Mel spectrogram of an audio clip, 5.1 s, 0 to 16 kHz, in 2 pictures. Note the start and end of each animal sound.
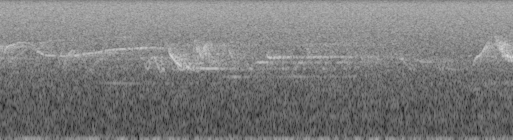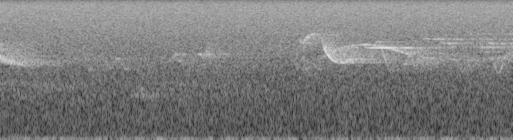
0.0s-0.9s: Eastern Wood-Pewee (Contopus virens)
0.0s-5.1s: Red-eyed Vireo (Vireo olivaceus)
0.7s-1.9s: Hermit Thrush (Catharus guttatus)
2.2s-2.8s: Great Crested Flycatcher (Myiarchus crinitus)
4.1s-4.6s: Eastern Wood-Pewee (Contopus virens)
4.1s-4.4s: Great Crested Flycatcher (Myiarchus crinitus)
4.3s-5.1s: Hermit Thrush (Catharus guttatus)

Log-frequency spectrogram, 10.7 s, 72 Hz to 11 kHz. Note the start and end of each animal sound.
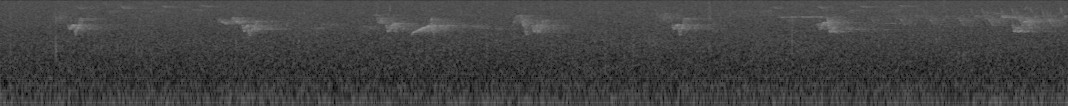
0.0s-10.5s: Red-eyed Vireo (Vireo olivaceus)
0.5s-2.4s: Blackburnian Warbler (Setophaga fusca)
4.0s-4.7s: Great Crested Flycatcher (Myiarchus crinitus)
7.3s-9.4s: Blackburnian Warbler (Setophaga fusca)
7.3s-8.6s: Black-throated Green Warbler (Setophaga virens)
8.3s-10.7s: Ovenbird (Seiurus aurocapilla)

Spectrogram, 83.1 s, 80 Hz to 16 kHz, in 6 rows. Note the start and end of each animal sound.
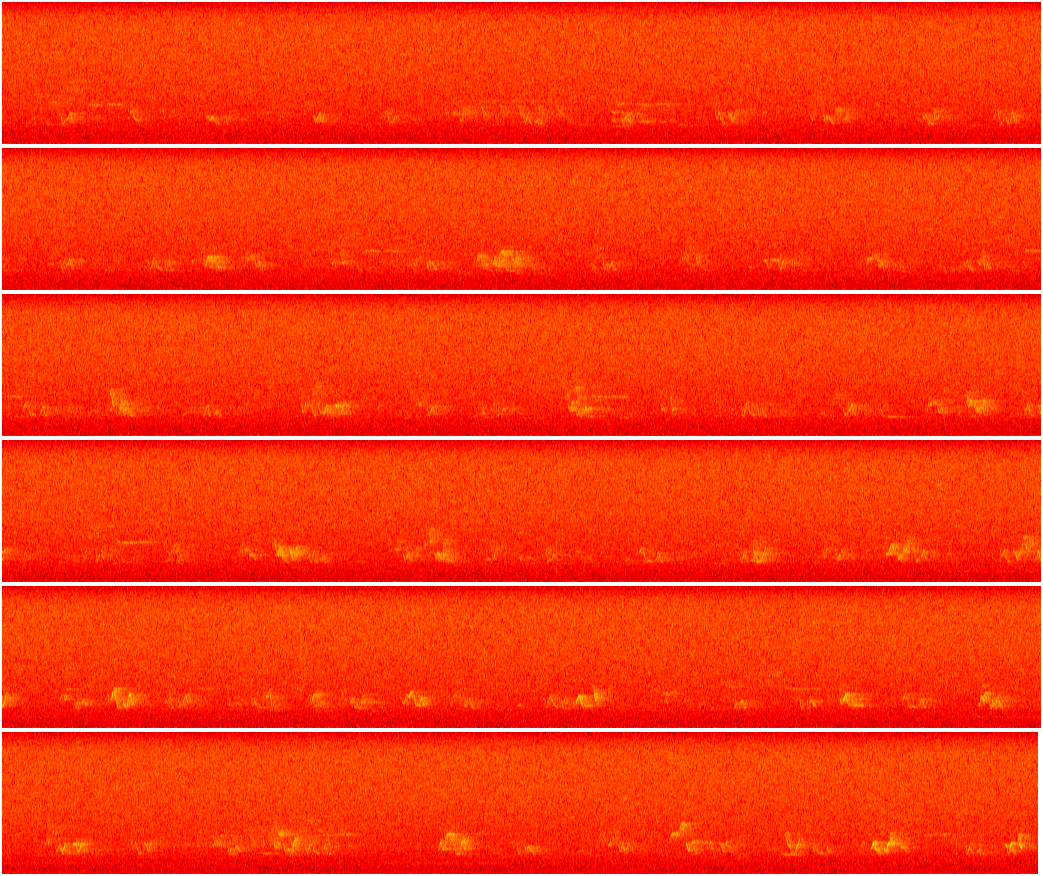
0.0s-1.0s: Red-eyed Vireo (Vireo olivaceus)
0.8s-1.8s: Black-throated Green Warbler (Setophaga virens)
1.4s-83.1s: Red-eyed Vireo (Vireo olivaceus)
5.9s-7.6s: Ovenbird (Seiurus aurocapilla)
7.7s-9.0s: Black-throated Green Warbler (Setophaga virens)
18.0s-19.3s: Black-throated Green Warbler (Setophaga virens)
26.9s-28.1s: Black-throated Green Warbler (Setophaga virens)
34.9s-36.3s: Black-throated Green Warbler (Setophaga virens)
39.4s-40.0s: Hermit Thrush (Catharus guttatus)
42.5s-43.7s: Black-throated Green Warbler (Setophaga virens)
65.2s-66.8s: Black-throated Green Warbler (Setophaga virens)
73.1s-74.1s: Black-throated Green Warbler (Setophaga virens)
80.9s-82.0s: Black-throated Green Warbler (Setophaga virens)

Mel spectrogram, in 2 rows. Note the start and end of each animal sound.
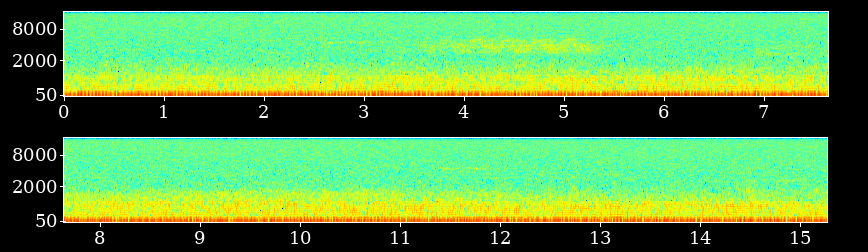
2.5s-3.1s: Black-throated Green Warbler (Setophaga virens)
3.6s-5.4s: Ovenbird (Seiurus aurocapilla)
6.7s-7.5s: Red-winged Blackbird (Agelaius phoeniceus)
11.3s-11.9s: Black-throated Green Warbler (Setophaga virens)
14.4s-15.0s: Red-winged Blackbird (Agelaius phoeniceus)

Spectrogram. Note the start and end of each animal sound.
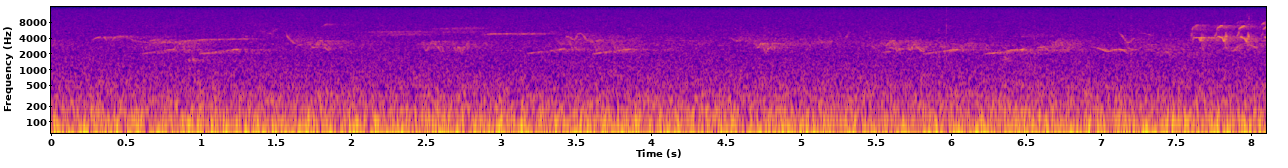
0.0s-8.1s: Red-eyed Vireo (Vireo olivaceus)
0.2s-1.6s: Eastern Wood-Pewee (Contopus virens)
0.4s-1.2s: Tufted Titmouse (Baeolophus bicolor)
2.0s-3.6s: Black-throated Green Warbler (Setophaga virens)
3.0s-4.1s: Tufted Titmouse (Baeolophus bicolor)
5.7s-6.7s: Tufted Titmouse (Baeolophus bicolor)
7.4s-8.1s: American Robin (Turdus migratorius)

